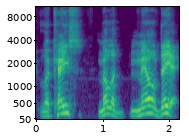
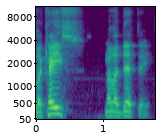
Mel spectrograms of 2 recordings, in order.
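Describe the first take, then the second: First: It is said with an exaggerated Italian accent. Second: It is said with a Southern American accent. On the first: "I could be like" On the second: "that's my best attempt at it from a crazy ass down south Louisiana"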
